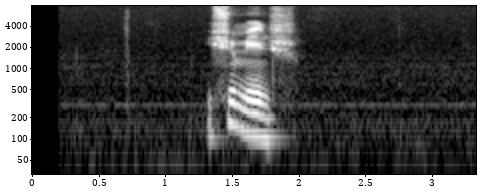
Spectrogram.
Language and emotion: Russian, neutral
